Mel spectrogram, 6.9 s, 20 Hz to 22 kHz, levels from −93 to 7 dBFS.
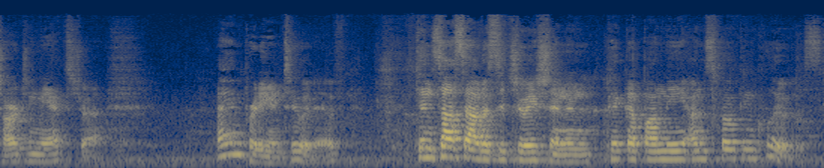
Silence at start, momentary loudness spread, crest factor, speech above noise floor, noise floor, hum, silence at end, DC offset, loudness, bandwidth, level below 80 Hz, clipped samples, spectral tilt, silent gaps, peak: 0 s; 19 LU; 20 dB; 26 dB; -51 dBFS; none; 0 s; under 0.1%; -24 LUFS; 16.5 kHz; -62 dBFS; under 0.1%; -4 dB/octave; none; -4 dBFS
